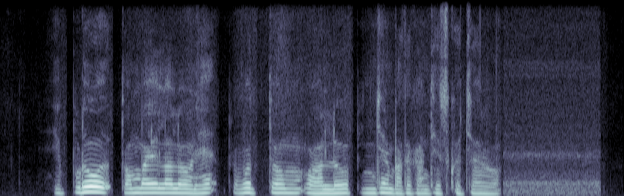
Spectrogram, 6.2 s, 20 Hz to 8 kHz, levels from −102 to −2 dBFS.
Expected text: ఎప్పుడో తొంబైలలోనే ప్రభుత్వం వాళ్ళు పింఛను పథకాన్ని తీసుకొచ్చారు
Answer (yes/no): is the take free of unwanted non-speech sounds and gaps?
yes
